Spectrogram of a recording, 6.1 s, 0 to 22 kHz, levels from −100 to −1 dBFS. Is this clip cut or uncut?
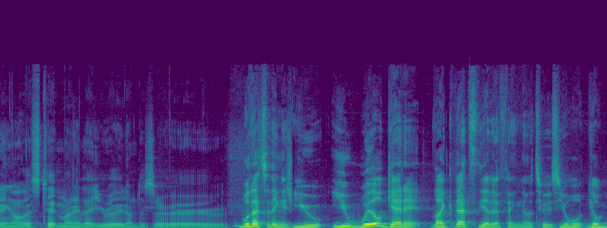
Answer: cut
